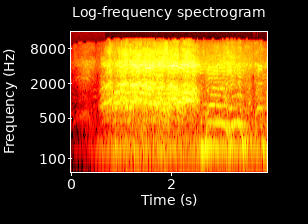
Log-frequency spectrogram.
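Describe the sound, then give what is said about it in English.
A large, mostly Kurdish crowd in a Syrian village shouts and chants together loudly, protesting U.S. troops pulling out from positions along the border with Turkey, a dense wall of many voices swelling in after a quiet start, with a few individual voices rising above the din. “In a Syrian village Tuesday, a mostly Kurdish crowd protested against the U.S. troops pulling out from positions along the border with Turkey.”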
